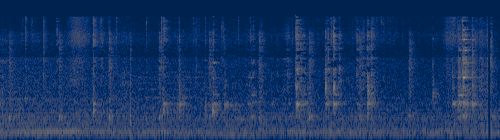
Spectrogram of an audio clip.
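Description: Faint, irregular light clicks and metallic clinks as the crank of a miniature toy well is turned by hand and a tiny steel pot is wound up on its string. A louder run of clinks comes about nine seconds in, as the pot is lifted out.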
